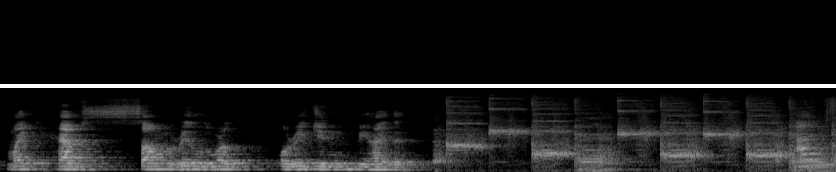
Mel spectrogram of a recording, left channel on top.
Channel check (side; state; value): left; silent; digital silence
